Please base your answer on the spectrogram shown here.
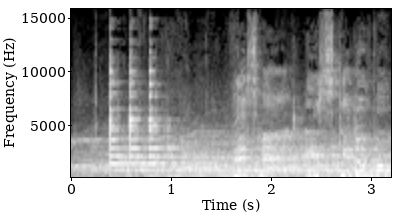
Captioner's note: bell rings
